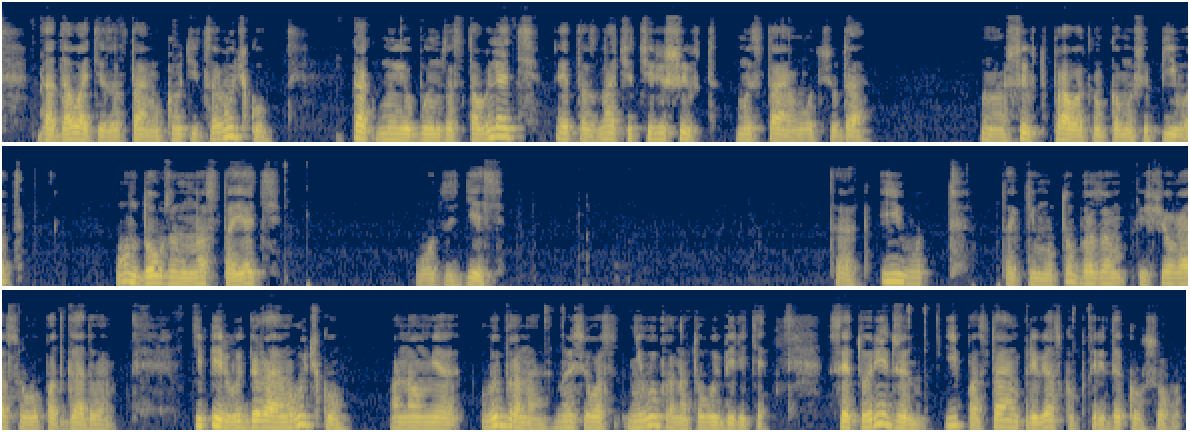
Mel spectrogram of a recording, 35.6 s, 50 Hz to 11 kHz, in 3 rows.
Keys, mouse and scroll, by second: 0.8 click, 3.8 middle click, 7.7 shift+right click, 12.0 middle click, 16.9 shift+right click, 18.0 middle click, 20.3 middle click, 23.2 shift+right click, 28.9 click.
